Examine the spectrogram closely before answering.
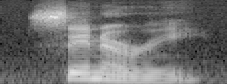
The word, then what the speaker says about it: scenery: scenery. 한 번 더 해볼게요. 앞부분에 강조를 빡 해주세요.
